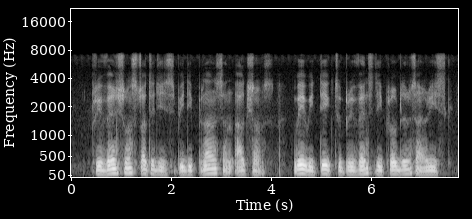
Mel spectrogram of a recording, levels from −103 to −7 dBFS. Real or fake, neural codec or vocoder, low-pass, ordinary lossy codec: real; none; 7.2 kHz; none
